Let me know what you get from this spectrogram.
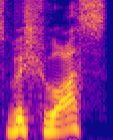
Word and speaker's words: Vishwas: Not exactly. It's Vishwas and Manral.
